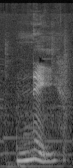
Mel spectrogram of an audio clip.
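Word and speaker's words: nej: which is pretty simple yes is yah and no is nay so yah oke nay oke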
